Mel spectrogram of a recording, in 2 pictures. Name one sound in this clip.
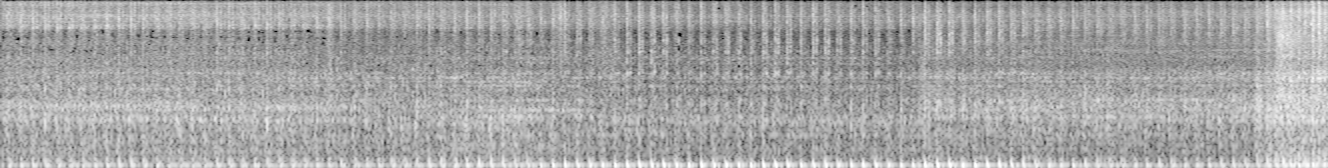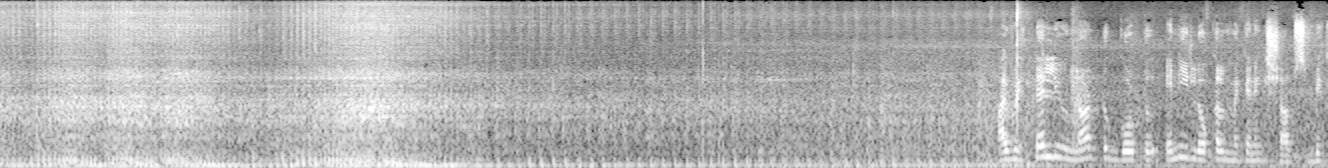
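A motorcycle engine idles with a steady, rapid putter.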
